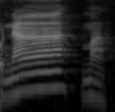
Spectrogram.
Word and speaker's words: nama: So words like nama, for example. So the stress is on the primary syllable, right? So nama, like that. So the second one is not stressed, right? Nama.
